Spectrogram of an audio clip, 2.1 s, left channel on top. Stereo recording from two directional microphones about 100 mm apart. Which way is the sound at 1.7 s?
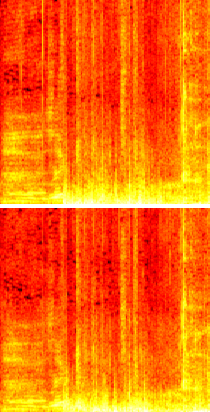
Centre (ahead or behind).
